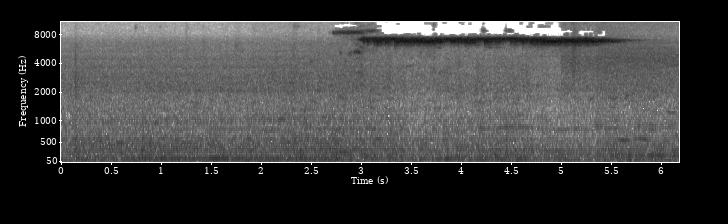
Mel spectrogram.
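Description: Passenger train running, heard from a carriage window as a steady rumble with a low hum. About three seconds in, a loud, steady, high-pitched whine joins it for about two and a half seconds, then fades.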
